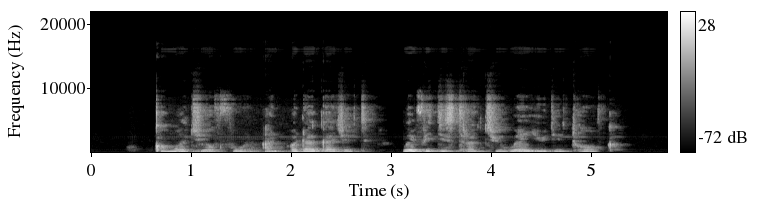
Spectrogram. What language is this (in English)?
Nigerian Pidgin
